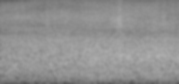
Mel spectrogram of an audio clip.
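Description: Sea waves wash onto a stone beach in Anapa on an evening, a steady broad rush of surf with some wind, close and continuous with no talk.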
